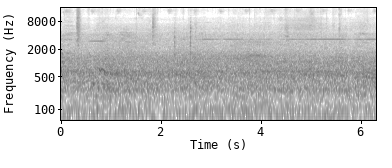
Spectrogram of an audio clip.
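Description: Steady background hum of a large airport terminal hall, with indistinct distant voices and a few faint clicks.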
